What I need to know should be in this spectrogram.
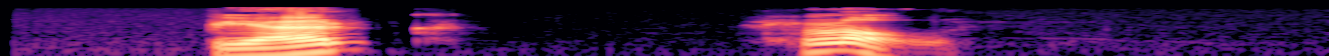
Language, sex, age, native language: Icelandic, male, 20-29, Icelandic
